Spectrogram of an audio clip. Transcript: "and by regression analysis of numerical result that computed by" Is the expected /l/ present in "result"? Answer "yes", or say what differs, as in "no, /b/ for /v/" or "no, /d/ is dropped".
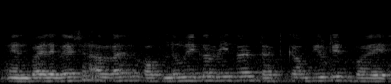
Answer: no, /l/ is dropped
